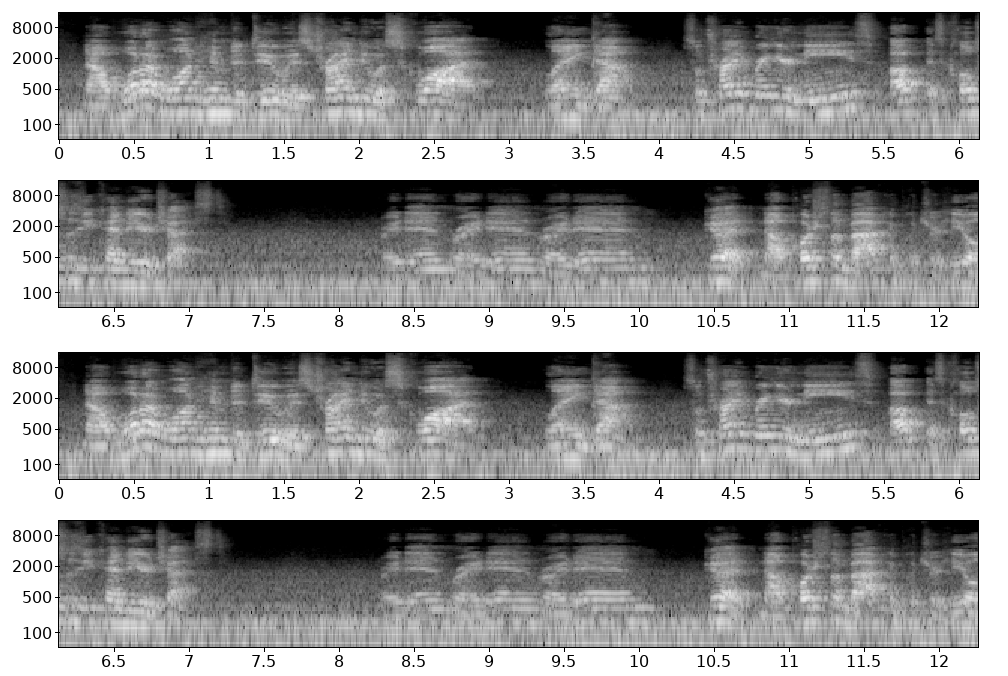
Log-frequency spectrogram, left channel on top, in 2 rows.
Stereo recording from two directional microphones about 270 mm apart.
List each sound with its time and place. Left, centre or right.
0.2 s a man's voice: centre
8.3 s a man's voice: centre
